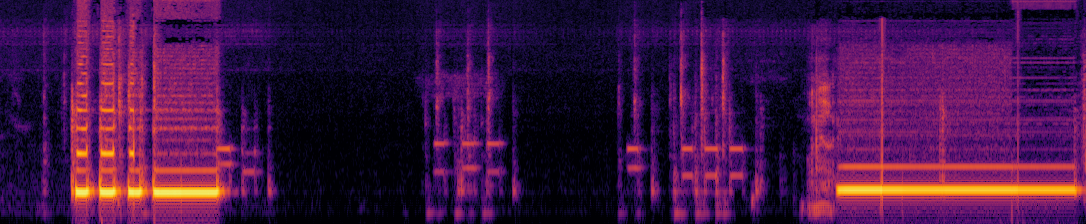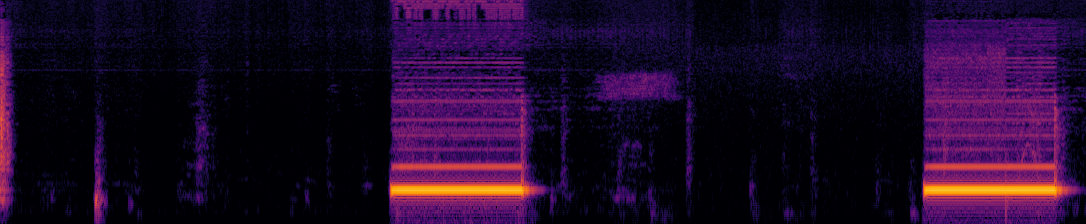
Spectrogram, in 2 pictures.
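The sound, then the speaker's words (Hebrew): Telephone keypad tones from a call to the police about a complaint: a quick burst of dialing beeps, a few faint clicks, then three long, steady ringback tones separated by silent gaps. “ואני הולך עכשיו גם להתקשר למשטרה, לראות מה עם התלונה שלי.”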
